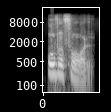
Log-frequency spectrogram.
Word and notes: overfall: Indian

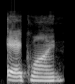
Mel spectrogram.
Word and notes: equine: Indian

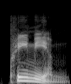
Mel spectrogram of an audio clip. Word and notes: premium: American English

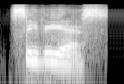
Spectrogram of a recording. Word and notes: CVS: Indian

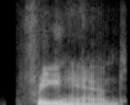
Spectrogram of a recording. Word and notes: freehand: American English

